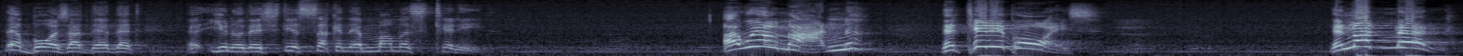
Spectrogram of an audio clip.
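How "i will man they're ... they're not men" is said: high, loud scornful cry; preaching shout. Acted. Preacher mocking weak men, shouting high. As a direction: hurl it out in contempt.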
